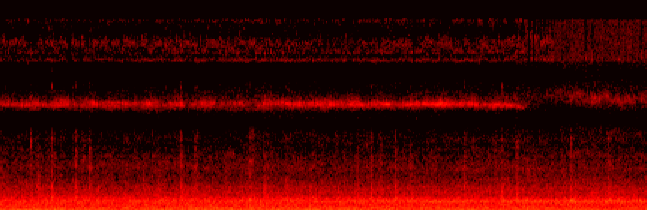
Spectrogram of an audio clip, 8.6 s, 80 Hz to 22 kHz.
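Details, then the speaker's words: Dapol class 59 model locomotive pulling 13 JHA wagons at about 1/3 power: a steady whirring hum, louder than it should be, though it copes well; noisy drivetrain under load, cause not pinned down. "This is 13 wagons at around about 1/3 speed, so 1/3 of its power. As you can certainly hear, it's quite noisy."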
